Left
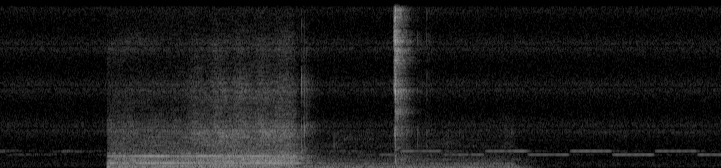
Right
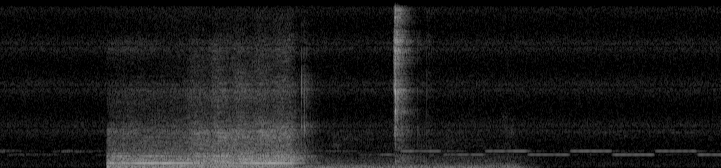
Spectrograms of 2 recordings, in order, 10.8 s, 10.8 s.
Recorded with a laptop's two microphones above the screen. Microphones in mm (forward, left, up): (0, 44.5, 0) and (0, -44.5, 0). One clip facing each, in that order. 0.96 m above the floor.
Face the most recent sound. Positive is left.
turn(degrees=30)  # may be behind; listen again after turning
